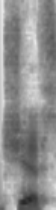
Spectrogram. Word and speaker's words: GIF: to make your emails pop by adding animated gifs in MailChimp I'm from Gmail and in today's video I'm going to cover exactly how to insert animated gifs directly from Jiffy using MailChimp tools let's get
